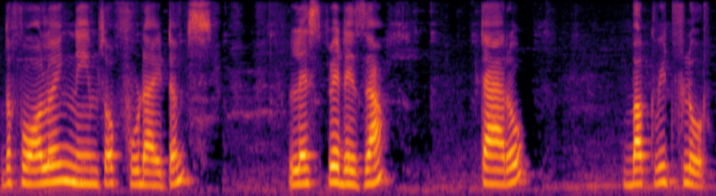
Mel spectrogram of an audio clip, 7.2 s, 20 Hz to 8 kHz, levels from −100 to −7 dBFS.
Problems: none marked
